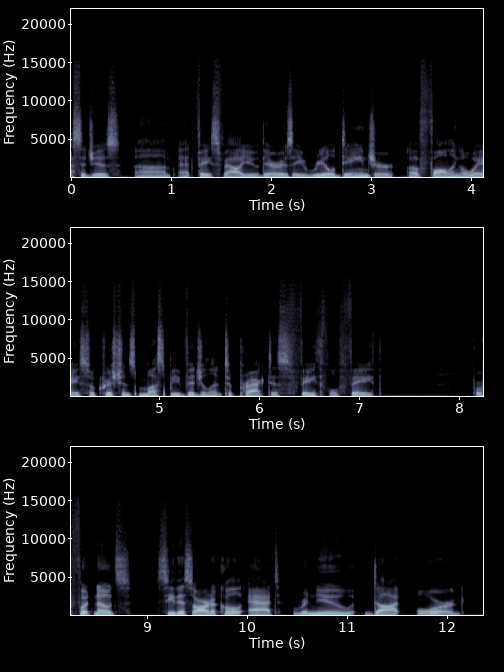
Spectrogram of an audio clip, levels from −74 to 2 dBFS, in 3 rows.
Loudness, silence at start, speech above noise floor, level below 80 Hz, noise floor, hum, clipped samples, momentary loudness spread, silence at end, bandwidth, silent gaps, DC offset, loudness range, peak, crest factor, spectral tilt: -28 LUFS; 0 s; 28 dB; -48 dBFS; -55 dBFS; none; under 0.1%; 8 LU; 0.25 s; 15.5 kHz; 8.00-8.04 s; under 0.1%; 5 LU; -10 dBFS; 18 dB; -6 dB/octave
